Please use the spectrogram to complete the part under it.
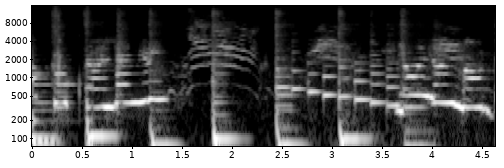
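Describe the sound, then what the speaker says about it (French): A cat meows again and again, loud and close, a string of drawn-out cries with brief pauses between them. "Miaulement de joie toute la nuit."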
